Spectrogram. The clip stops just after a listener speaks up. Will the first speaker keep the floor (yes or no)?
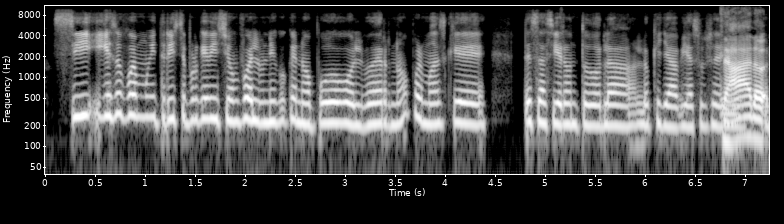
no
